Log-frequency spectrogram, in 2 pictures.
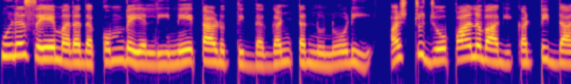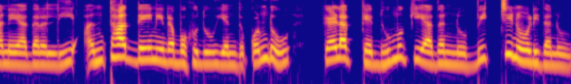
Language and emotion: Kannada, neutral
